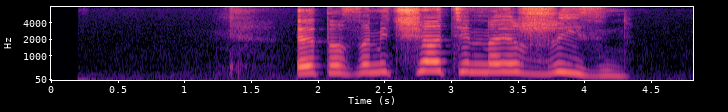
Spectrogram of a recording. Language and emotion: Russian, positive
